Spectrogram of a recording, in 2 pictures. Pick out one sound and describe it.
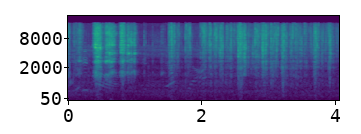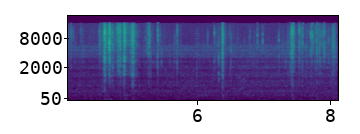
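Ice cubes clatter as they pour out of a bag into a container.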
